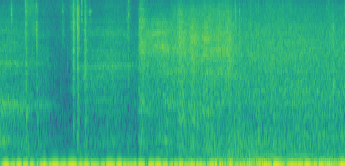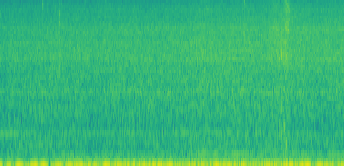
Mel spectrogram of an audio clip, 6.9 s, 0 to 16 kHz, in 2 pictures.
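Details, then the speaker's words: 2013 Chevrolet Equinox after repair, with the broken EVAP hose temporarily plugged and fresh coolant and oil: cranks, fires promptly and settles into an even, steady idle with a clean low hum and no knocks or misses. Normal start and idle. "she uh she runs pretty darn good so there you [Music] go"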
